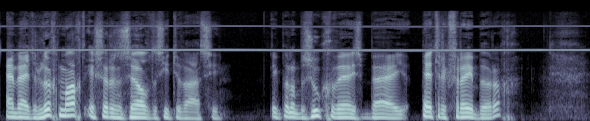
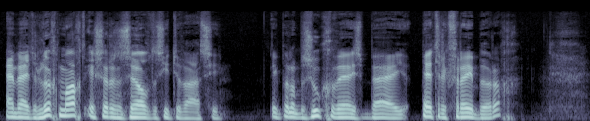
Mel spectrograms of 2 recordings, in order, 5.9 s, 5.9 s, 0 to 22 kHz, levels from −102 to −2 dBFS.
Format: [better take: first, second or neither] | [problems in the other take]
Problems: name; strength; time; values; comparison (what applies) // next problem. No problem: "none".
second | high-pitched whine; noticeable; throughout; 4 kHz, 15 dB below the speech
